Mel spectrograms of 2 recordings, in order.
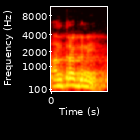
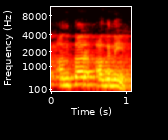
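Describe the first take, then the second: First: The parts are joined quickly into one word. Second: The two parts are said separately, apart. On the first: The speaker calls it right. "इसको झटके से बोलेंगे" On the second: The speaker calls it wrong. "अब ऐसे नहीं बोलेंगे अंतर अग्नि, तो अंतर अलग हो जाएगा"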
